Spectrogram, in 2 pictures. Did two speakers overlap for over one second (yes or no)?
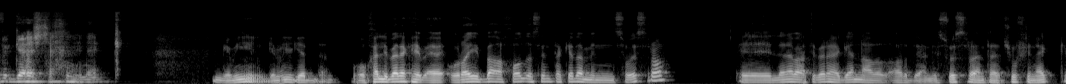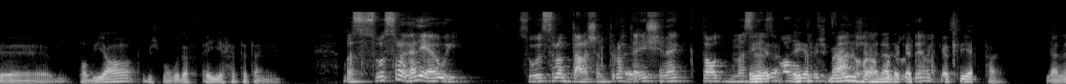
yes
